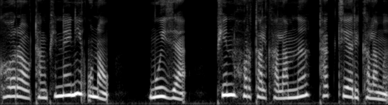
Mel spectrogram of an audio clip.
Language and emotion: Bodo, neutral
